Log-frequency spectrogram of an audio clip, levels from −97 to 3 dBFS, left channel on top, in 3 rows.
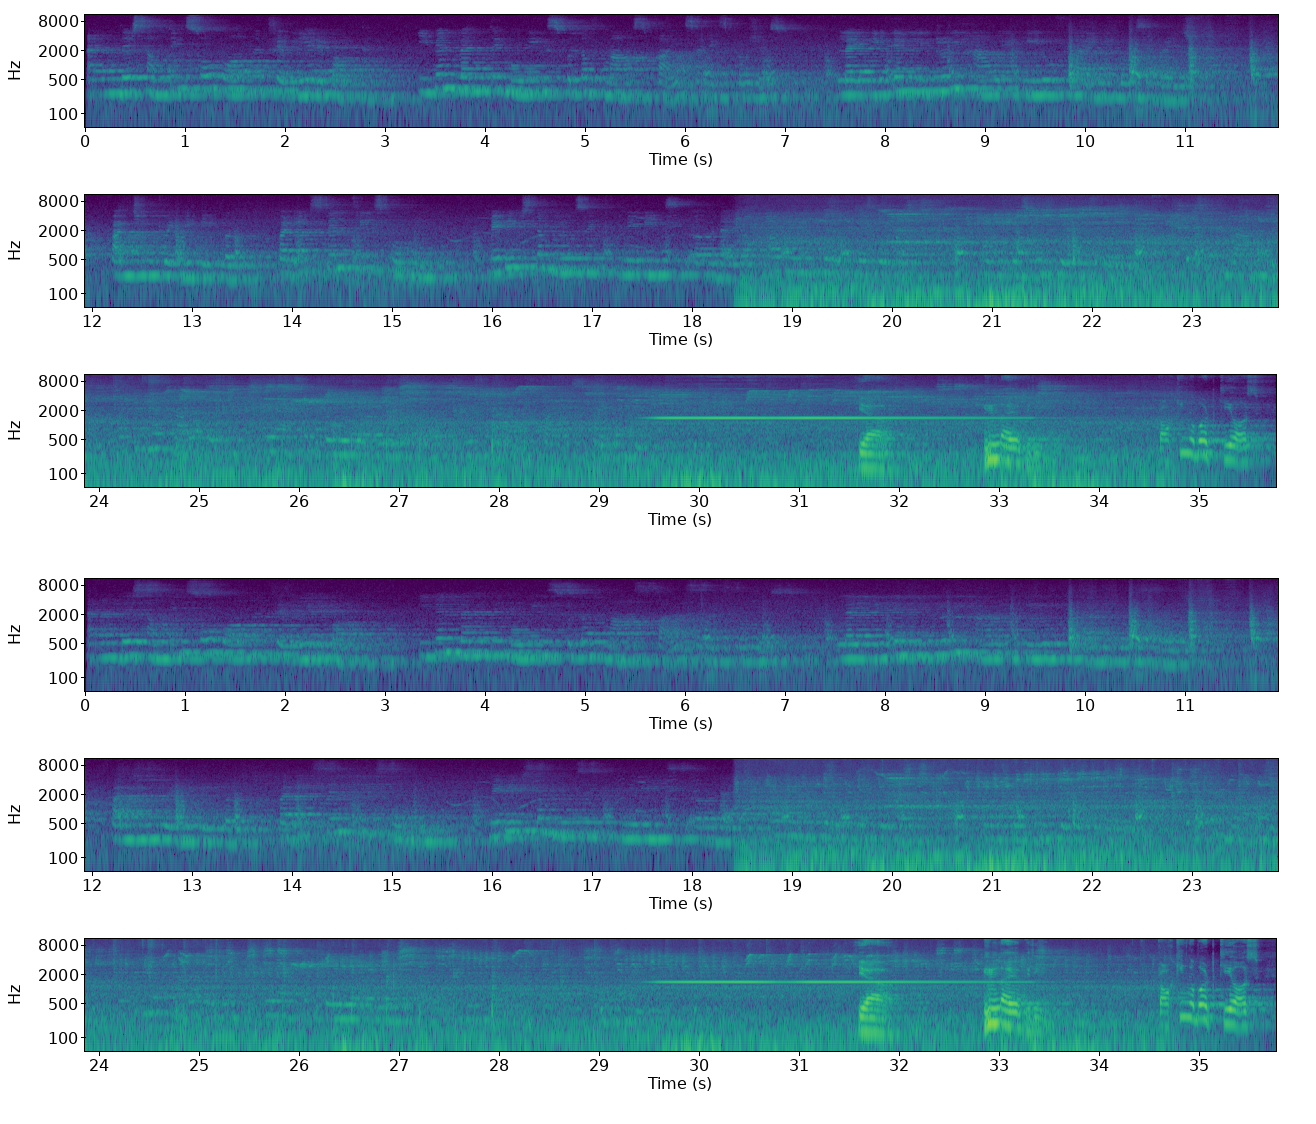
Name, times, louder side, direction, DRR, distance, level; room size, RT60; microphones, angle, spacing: voice 1, 0.0-3.0 3.3-6.9 7.5-11.1 12.2-13.5 13.8-15.4 15.9-20.2 20.9-22.4 22.9-23.9 24.2-25.3 25.6-29.5, equal, 55° left, -1 dB, 3.3 m, -46 dB
sound 1, 6.0-23.9, right 1 dB, 10° right, 1.2 m, -51 dB
sound 2, 18.4-34.8, right 1 dB, 45° right, 3.1 m, -40 dB
sound 3, 29.4-33.4, equal, 15° left, 0.8 m, -32 dB
voice 2, 31.6-32.0 32.8-33.5 34.6-35.6, right 4 dB, 80° right, 14 dB, 0.7 m, -28 dB
26.5 x 24.0 x 6.8 m, 2.6 s
head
